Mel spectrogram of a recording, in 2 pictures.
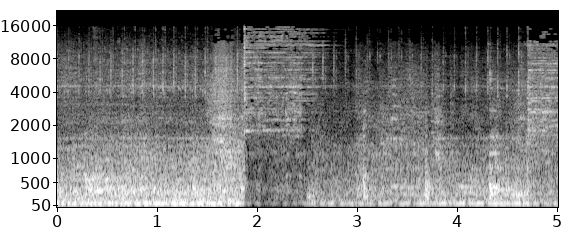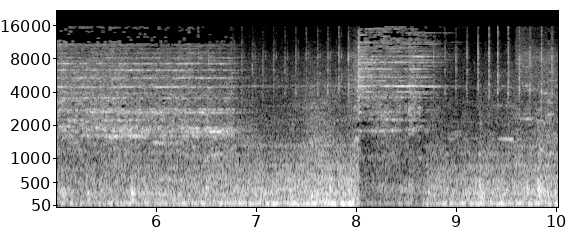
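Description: Freight train rolling on steel rails, its wheels squealing in thin high tones, with scattered clicks. A low rumble drops away about two seconds in and comes back near the end.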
